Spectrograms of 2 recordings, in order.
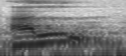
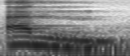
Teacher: Lam keluarnya dari ujung sisi lidah, nun dari ujung lidah. Jadi nun, ya, itu di bawahnya makhraj lam.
